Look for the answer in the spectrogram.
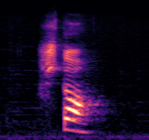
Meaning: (conjunction) 1. that 2. both … and; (pronoun) 1. what 2. that, which
- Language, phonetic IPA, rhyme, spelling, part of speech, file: Russian, [ʂto], -o, что, conjunction / pronoun, Ru-что2.ogg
